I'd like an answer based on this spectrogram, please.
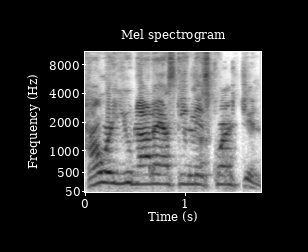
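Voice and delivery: mock, very high, shrieking, frustrated exasperated scream. Retelling watching an interviewer skip questions, yelling at the screen: retelling screaming at screen. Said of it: "I'm screaming into the fucking screen".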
